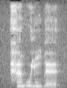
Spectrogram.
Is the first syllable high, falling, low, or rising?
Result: high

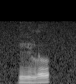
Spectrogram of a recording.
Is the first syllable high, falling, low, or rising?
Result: low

